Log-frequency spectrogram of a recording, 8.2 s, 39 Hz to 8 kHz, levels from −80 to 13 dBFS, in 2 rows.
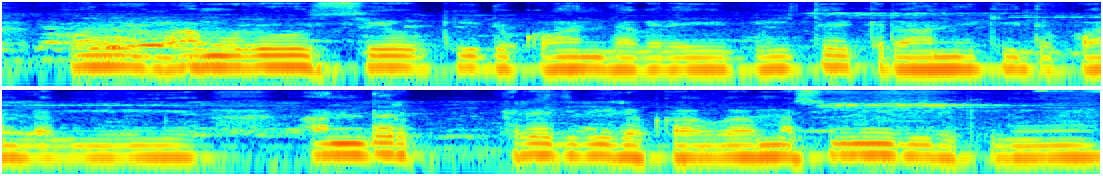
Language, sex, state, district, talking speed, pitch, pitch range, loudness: Hindi, male, Chhattisgarh, Bilaspur, 195 wpm, 125 Hz, 120-135 Hz, -15 LUFS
